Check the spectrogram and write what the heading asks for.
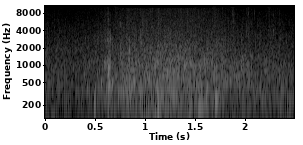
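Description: A soft, steady wash of gentle sea waves lapping at a shore, quiet and continuous with a slight swell, with no voices.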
